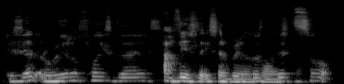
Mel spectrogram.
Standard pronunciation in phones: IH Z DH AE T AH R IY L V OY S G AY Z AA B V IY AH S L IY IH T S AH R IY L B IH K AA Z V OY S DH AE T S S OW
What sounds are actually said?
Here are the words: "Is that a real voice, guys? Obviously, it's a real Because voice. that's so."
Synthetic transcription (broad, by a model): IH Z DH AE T AH R IY L V OY S G AY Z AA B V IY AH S L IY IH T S AH R IY L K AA V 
